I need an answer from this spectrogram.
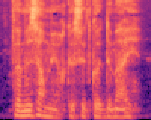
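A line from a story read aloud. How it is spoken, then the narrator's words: Weak. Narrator (French): dit-il faiblement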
